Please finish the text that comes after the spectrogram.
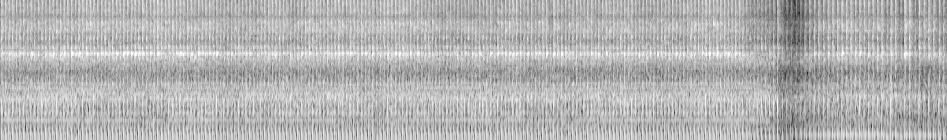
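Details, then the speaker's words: Troy Bilt Super Bronco lawn tractor with a Kohler Courage engine and a cracked block, first start after a battery and fuel were added and the hood removed. A fast, uneven single-cylinder thump that stumbles near the end; running rough, owner thinks it needs carb work. "you have a runner sounds like I might need a little bit of carb work"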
